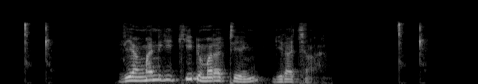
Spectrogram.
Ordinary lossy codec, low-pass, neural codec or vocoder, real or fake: AAC, 32 kbps; 7.2 kHz; codec, 16 kHz, 16 kbps, FunCodec, trained on Chinese and English, 50 frames a second; fake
